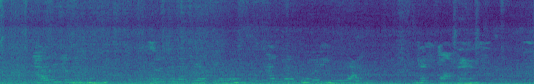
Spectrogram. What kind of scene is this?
bus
